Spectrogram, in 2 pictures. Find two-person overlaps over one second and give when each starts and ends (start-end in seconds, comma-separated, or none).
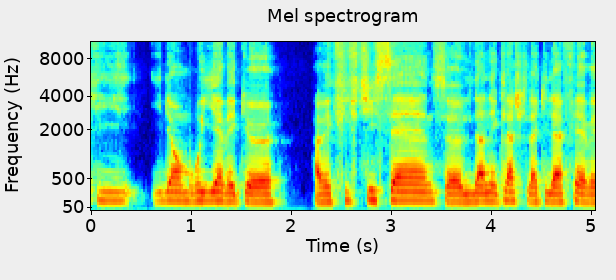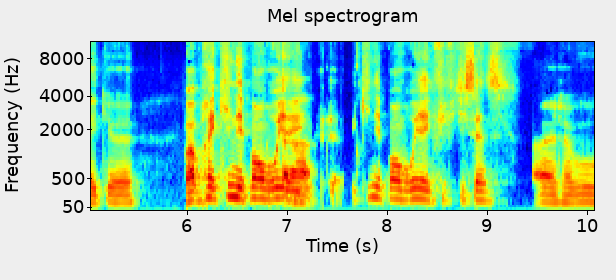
none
